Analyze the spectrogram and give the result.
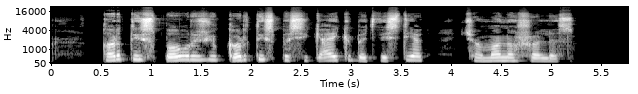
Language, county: Lithuanian, Vilnius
